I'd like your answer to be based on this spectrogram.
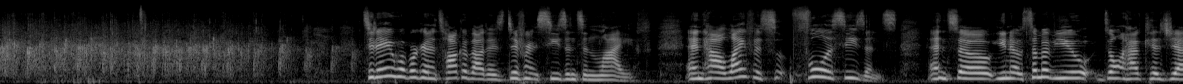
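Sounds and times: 
audience applauding: 0.0 - 3.6
speech: 3.7 - 11.8.

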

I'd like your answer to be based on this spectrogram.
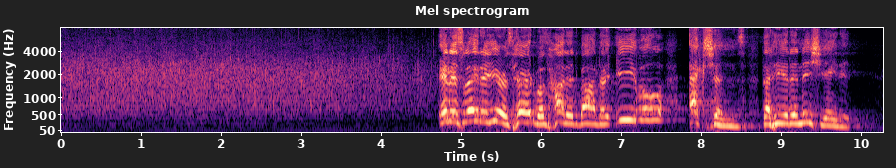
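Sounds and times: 
audience clapping hands: 0.0 - 5.3
speech: 4.7 - 10.0.

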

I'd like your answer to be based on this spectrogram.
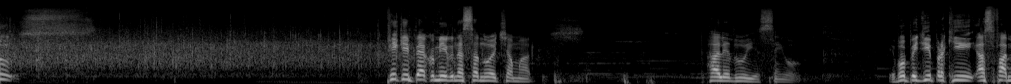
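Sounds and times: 
speech: 0.0 - 0.4, 3.9 - 5.8, 7.1 - 8.1, 8.9 - 10.1
audience applause: 0.0 - 5.0.

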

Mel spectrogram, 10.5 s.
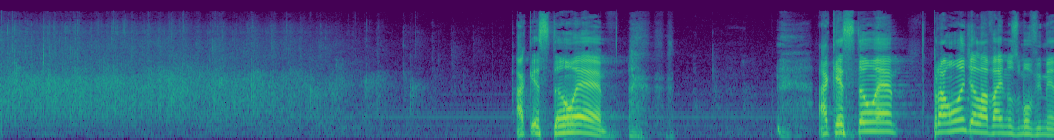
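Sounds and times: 
audience applause: 0.0 - 4.4
speech: 5.2 - 6.2, 8.2 - 10.5
laughter: 6.3 - 6.9.

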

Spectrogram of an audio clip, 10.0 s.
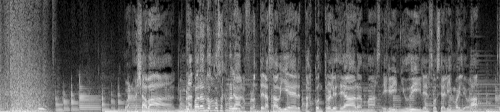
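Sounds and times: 
explosion-like blast from a political campaign video: 0.0 - 1.1
speech: 0.9 - 1.4, 2.8 - 10.0.

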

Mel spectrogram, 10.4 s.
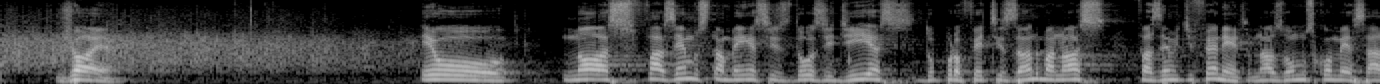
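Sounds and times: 
audience applause: 0.0 - 3.3
speech: 0.4 - 1.0, 3.2 - 10.3.

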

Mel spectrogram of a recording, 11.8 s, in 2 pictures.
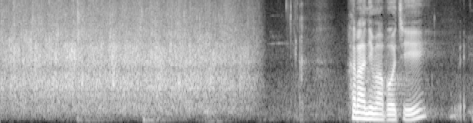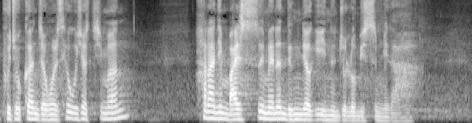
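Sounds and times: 
audience clapping to welcome a speaker: 0.0 - 3.3
speech: 4.4 - 5.4, 6.0 - 7.6, 8.4 - 11.2.

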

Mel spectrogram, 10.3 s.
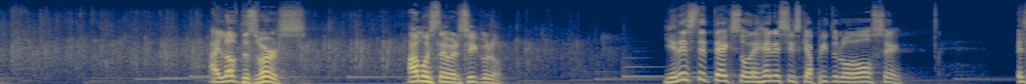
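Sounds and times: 
audience applause: 0.0 - 6.2
speech: 2.1 - 3.1, 4.1 - 5.1, 6.6 - 9.1.

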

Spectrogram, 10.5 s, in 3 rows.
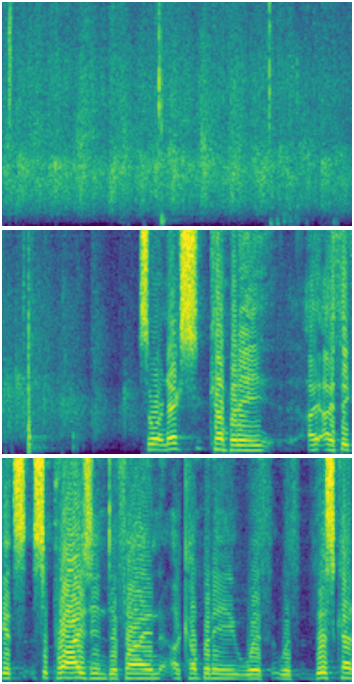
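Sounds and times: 
audience applause: 0.0 - 4.9
speech: 4.9 - 10.4.

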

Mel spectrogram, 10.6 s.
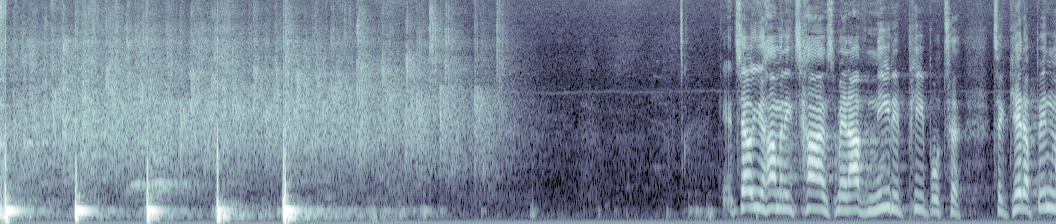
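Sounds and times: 
one person clapping: 0.0 - 5.2
speech: 7.4 - 10.5.

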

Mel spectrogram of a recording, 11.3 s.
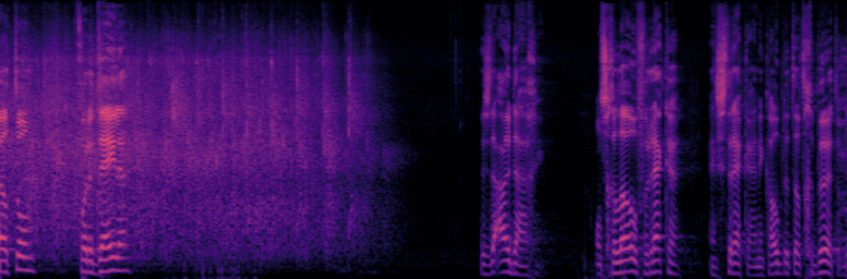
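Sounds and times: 
speech: 0.0 - 1.8, 6.4 - 7.3, 8.0 - 11.3
audience applause: 0.0 - 5.2.

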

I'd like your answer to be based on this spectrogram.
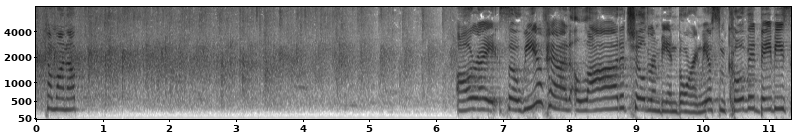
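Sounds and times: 
audience applause: 0.0 - 6.7
speech: 0.2 - 0.8, 6.3 - 11.3.

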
